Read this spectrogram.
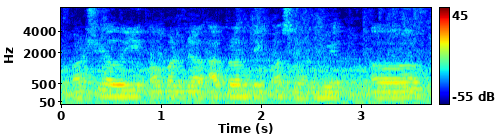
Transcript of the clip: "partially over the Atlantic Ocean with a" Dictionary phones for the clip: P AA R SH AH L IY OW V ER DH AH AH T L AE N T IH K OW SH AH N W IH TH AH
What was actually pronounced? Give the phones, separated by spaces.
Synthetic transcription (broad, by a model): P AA R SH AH L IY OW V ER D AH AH T L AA N T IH K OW S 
